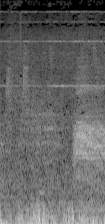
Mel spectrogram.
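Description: A crow gives one harsh caw about one and a half seconds in, lasting about half a second.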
